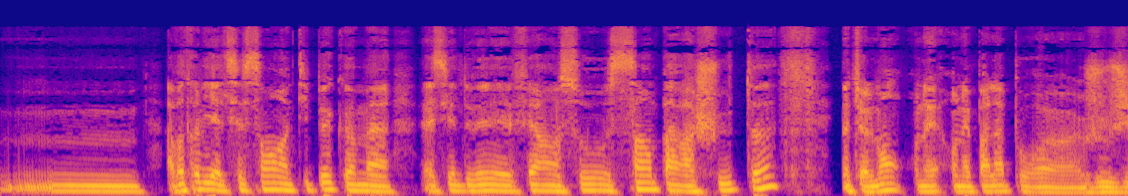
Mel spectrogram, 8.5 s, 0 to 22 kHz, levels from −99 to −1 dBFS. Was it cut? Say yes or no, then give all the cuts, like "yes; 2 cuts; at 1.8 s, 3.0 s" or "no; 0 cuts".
yes; 1 cut; at 6.2 s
